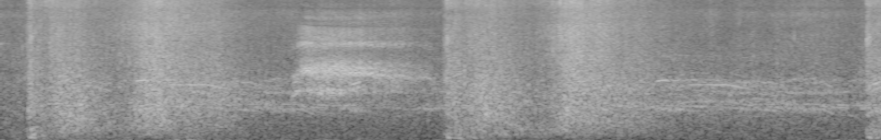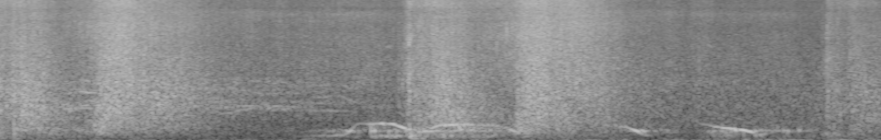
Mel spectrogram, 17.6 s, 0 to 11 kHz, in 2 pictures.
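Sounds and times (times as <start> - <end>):
ocean waves crashing: 0.0 - 17.6
faint high-pitched cries: 1.8 - 4.5.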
